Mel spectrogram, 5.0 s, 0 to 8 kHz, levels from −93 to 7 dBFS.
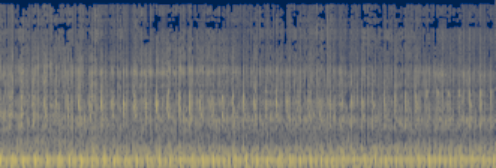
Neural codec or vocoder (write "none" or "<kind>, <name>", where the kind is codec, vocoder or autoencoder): vocoder, BigVGAN v2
